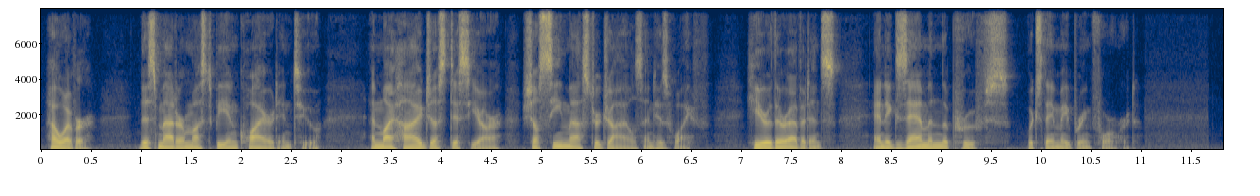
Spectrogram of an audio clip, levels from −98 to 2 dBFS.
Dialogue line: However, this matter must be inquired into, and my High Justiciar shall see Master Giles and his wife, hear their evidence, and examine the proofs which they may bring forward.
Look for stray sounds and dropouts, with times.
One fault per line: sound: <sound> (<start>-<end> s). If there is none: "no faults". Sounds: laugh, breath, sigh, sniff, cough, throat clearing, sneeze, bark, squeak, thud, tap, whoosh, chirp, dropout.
no faults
